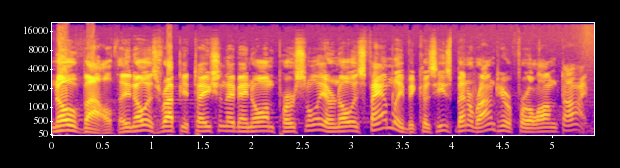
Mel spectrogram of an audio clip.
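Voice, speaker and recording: In a dry, close recording with no echo, a man with a fairly high pitch uses an ordinary speaking voice with ordinary pitch variation. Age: 60s. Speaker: mayor hosting a community show. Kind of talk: casual interview. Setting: indoor golf arena.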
